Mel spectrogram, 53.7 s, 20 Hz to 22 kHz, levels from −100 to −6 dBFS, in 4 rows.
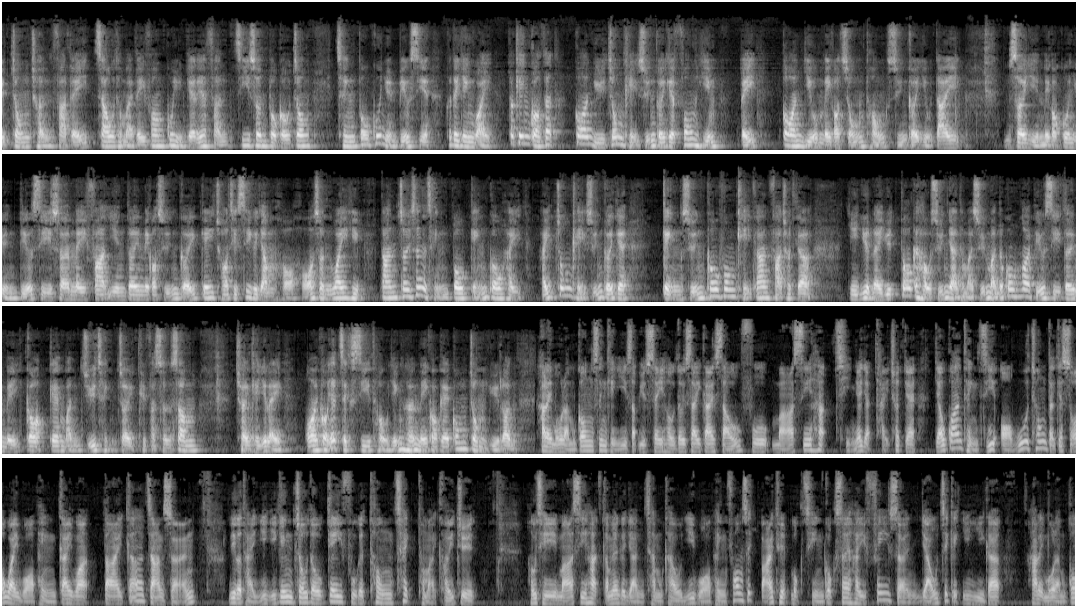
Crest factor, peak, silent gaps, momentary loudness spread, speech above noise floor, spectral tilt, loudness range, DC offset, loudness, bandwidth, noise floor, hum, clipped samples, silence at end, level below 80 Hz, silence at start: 20 dB; -6 dBFS; none; 11 LU; 26 dB; -4.5 dB/octave; 7 LU; under 0.1%; -25 LUFS; 15 kHz; -52 dBFS; none; under 0.1%; 0 s; -64 dBFS; 0 s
